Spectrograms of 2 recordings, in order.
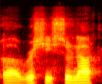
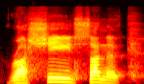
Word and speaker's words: Rishi Sunak: And by the way, did you hear what Biden said today about Rishi Sunak? No, what? He called him Rashid Sunak. I mean, he Oh God, completely butchered the name.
